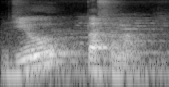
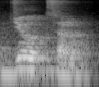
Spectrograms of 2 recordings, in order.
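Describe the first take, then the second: First: The word is split with a vowel after t. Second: The word is said quickly with 't' and 's' joined. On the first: The speaker calls it wrong. "क्या ये सही है?" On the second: The speaker calls it right. "जल्दी से बोलेंगे"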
